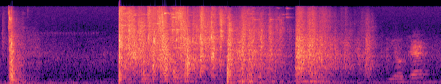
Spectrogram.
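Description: Glass breaking: a sharp knock, then a sudden crash about a second in, with pieces clattering and crackling for a couple of seconds before dying away.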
